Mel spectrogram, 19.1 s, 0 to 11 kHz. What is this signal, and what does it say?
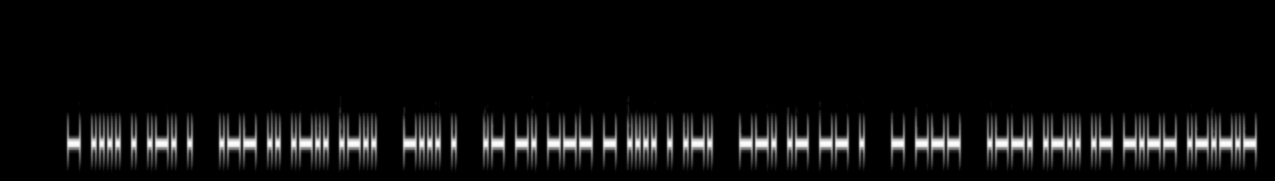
Morse code, heard as a keyed tone, about 20 wpm, 700 Hz. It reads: THERE WILL BE ANOTHER GAME TO PLAY.
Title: Sentences from Top 1000 Words - Review Part 3 - 20wpm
